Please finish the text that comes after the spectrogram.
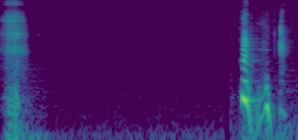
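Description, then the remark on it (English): A brief breathy burst, then a long silence, and then a single sharp, loud sneeze with a short trailing catch of breath. “Well, I stopped recording before you started sneezing.”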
